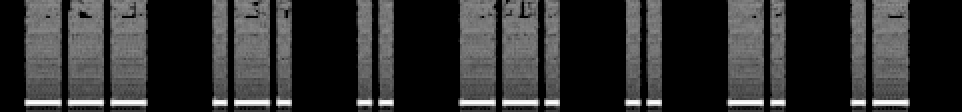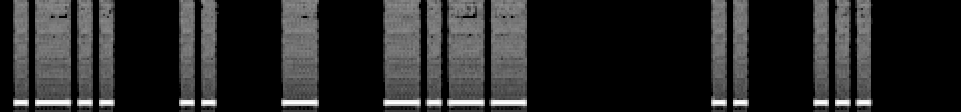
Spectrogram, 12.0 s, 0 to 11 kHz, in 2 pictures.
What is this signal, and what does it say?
Morse code, heard as a keyed tone, about 18 wpm, spaced as for 12 wpm, 1000 Hz. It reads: ORIGINALITY IS
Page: 12-wpm-morse-code-quotes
